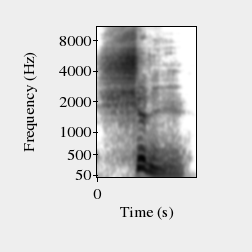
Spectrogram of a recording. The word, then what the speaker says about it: shouldn't: And the T is silent. You shouldn't buy it. You shouldn't You shouldn't buy it. Okay. So, let's train and let's practice. It's the N sound. shouldn't and connect it to the verb.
